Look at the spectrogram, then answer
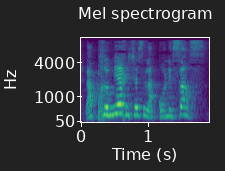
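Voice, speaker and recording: A woman preacher leading a sermon and guided prayer while she has a cold. She moves between soft murmured prayer and rising, fervent exhortation. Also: high voice, normal speed, slight background noise.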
